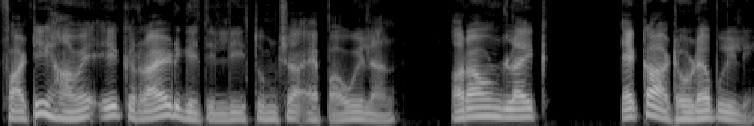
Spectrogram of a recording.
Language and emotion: Goan Konkani, neutral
